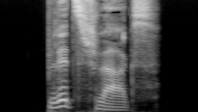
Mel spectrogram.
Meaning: genitive singular of Blitzschlag
- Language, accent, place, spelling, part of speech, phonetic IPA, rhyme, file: German, Germany, Berlin, Blitzschlags, noun, [ˈblɪt͡sˌʃlaːks], -ɪt͡sʃlaːks, De-Blitzschlags.ogg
